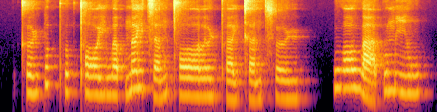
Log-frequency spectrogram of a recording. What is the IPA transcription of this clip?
kʰ ɵ˨˥ ɥ p ʊ˥ k̚ pʰ ʊ˨˥ k̚ t̪ʰ ɔː˨ j w ɐ˨ p̚ n̪ ɐ˥ j t͡s ɐ˨˥ n t̪ʰ ɔː˧ l ɵ˧ ɥ pʰ ɐ˨˥ j kʰ ɐ˨˥ n t͡sʰ ɵ˧ ɥ | w ɔː˥ w aː˨˩ kʷ ɐ˥ m iː˧ w

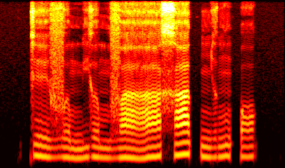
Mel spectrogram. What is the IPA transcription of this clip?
k e˨˩ v ə˨˩˨ m j ə˨˩ m v aː˨˩˦ x a˦˥ t̚ ɲ ə˧˥ ŋ ʔ ɔ˦˥ k̚

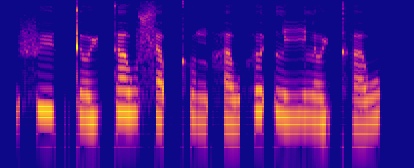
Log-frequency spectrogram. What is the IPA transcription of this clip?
f yː˥ k̚ t̪ ɵ˨˧ ɥ t̪ ɐ˥ w s ɐ˨ p̚ kʰ ʊ˨˩ ŋ h ɐ˨˩ w h ɵ˥ t̚ l iː˨˧ l ɵ˨ ɥ kʰ ɐ˨˥ w

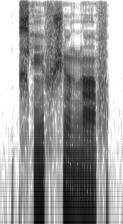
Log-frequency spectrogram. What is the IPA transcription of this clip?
t͡ɕʰ ẽ f ʃ œ̃ ŋ ã f

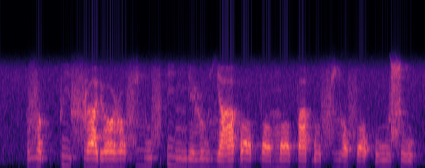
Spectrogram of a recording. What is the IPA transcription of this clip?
v a kʷ p i f ɭ a ɾʲ ɔ ɭ ɔ f ʎ u f ʔ i ŋ i ɭ u ʎ a ɓ ɔ p ɔ m ɔ p a ɓ ʊ f ʎ ɔ f ɔ ʔ u s u

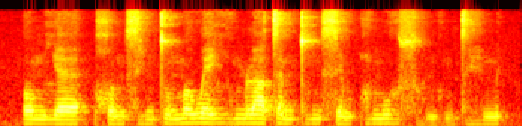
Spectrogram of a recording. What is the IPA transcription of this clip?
o˨ m ʎ ɛ˨ | χʷ ɐ˨ m s i̤˨ m tʷ ɐ˦ m o˥ w e˥ ʎ o̤˥ m ɭ a˥ t ɛ˦ m tʷ i̤˦ m s i˨ m qʷ e̤˥ m w o̤˥ sʷ a̤˩ m o̤˨ m t e̤˦ m

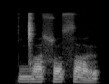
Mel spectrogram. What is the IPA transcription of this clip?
ŋ͡ǀ ɑ ɬ ɔ sˤ ɜ

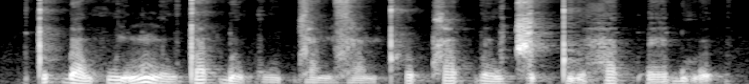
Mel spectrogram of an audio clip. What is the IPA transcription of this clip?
t̪ ə˦˥ t̚ ɗ a˨˦ w h w ḭ˧˥ n ŋ ə˨˦ w t̪ a˦˥ t̚ ɓ ə˨˩ w k w u˨˩ p̚ z a˨˩ n z a˨˩ m t̪ʰ ə˦˥ p̚ x a˦˥ t̚ l ə˧ w t͡ɕ ə˦˥ p̚ t̪ ɨ̰˧˥ ə̯ h a˦˥ t̚ ʔ ɛ˨˦ ɓ ṵ˧˨ ə̯ ʔ

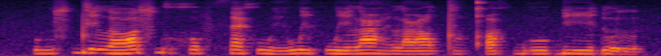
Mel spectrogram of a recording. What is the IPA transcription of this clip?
ṳ s d i l ɒː s ɡ o̤ x o f θ æ x w e̤ w i f w i l ʕ æ̤ l ʕ ɒ l tˤ e̤ qʼ o x b uː ɠ iː ɗ u l

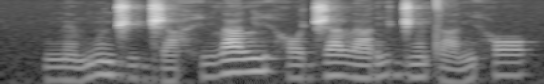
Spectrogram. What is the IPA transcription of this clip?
n ɛ̃˨ b ũ˧ d͡ʒ i˨ d͡ʒ a˨ h i˧ l a˦ l i˦ h ɔ˧ d͡ʒ a˦ l a˧ ɾ i˦ d͡ʒ ɛ̃˧ t a˨ ɾ ĩ˨˦ h ɔ˦

